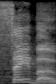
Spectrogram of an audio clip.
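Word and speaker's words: sabot: It's Sabo because it's French. You don't pronounce the T.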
